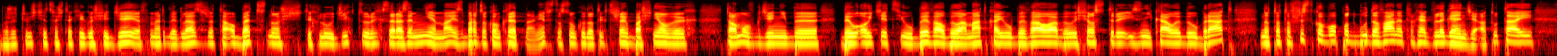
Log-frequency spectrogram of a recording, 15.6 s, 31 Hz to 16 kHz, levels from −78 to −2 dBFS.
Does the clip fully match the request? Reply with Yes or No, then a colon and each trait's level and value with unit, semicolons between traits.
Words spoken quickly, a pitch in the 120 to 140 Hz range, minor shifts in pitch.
Yes: fast, 220 wpm; low, 135 Hz; narrow, 1.7 semitones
